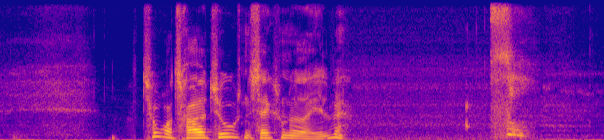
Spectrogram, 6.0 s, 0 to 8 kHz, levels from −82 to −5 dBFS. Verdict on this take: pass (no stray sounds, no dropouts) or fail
fail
